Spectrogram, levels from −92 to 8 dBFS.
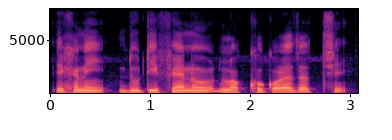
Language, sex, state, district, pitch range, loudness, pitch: Bengali, male, West Bengal, Alipurduar, 135-150 Hz, -15 LUFS, 140 Hz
